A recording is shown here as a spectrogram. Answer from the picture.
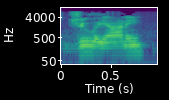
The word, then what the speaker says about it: Giuliani: Charles Giuliani, and it's spelled the same as Rudy, unfortunately.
